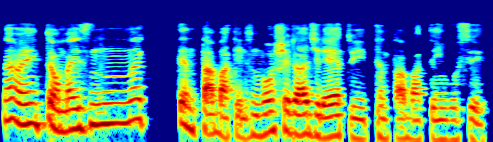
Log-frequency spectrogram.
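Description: A man from Brazil, chatting casually as a guest, with a relaxed, rambling way of telling stories. The recording sounds dull and lo-fi. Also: fairly high pitch, quick pace, creaky. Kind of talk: casual chat.

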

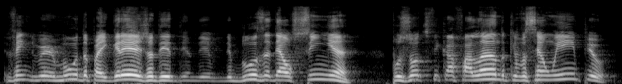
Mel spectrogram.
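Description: A pastor from Brazil preaching an informal sermon, blunt and scolding, full of slang. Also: male voice, high-pitched, steady tone, moderate pace, a bit bright. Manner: blunt, scolding, slangy, mimics whiny congregants.

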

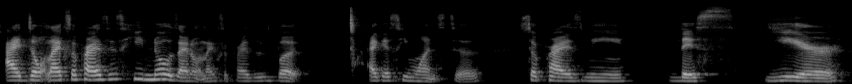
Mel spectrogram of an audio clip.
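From her home in Japan, a podcast host in her late twenties talks on her own in a relaxed, open, playful way, with lots of laughter. Her pitch is fairly low and a bit bright, and her pace is slow.

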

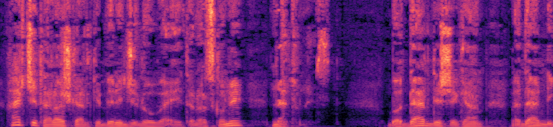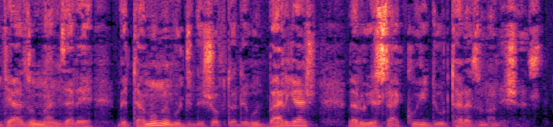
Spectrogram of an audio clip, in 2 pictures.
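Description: A man narrating a novel as an audiobook, expressive and acting out each character. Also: a bass voice, slightly rough, dry recording. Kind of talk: scripted storytelling narration.

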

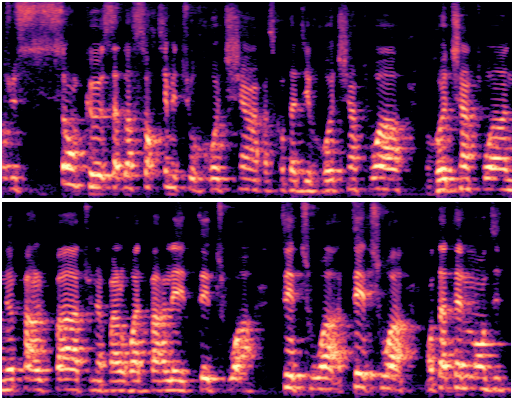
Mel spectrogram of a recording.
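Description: Un homme coach de vie donnant un discours de motivation, répétant ses phrases avec insistance. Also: male voice, fairly high pitch, echoey room. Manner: repetitive, insistent, emphatic. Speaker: life coach. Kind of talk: motivational talk.

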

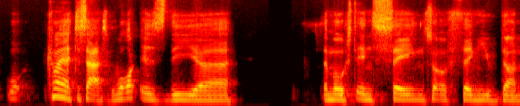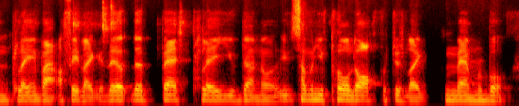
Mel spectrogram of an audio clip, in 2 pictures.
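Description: A man's voice: medium pitch, fairly even intonation, moderate pace, a little mellow. Welsh man, casual podcast co-host. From Wales. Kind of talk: casual chat.

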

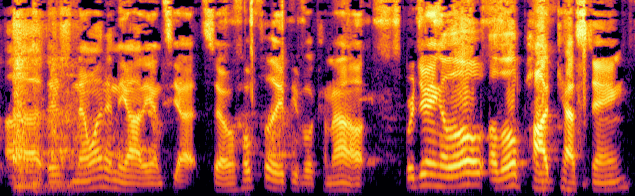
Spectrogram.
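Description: Male interviewer for a casual vlog; playful, swooping intonation, sharp bright tone. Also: mid-range voice, expressive, moderate pace, a little hiss or hum. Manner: playful, echoes guests' answers. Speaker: podcast host and interviewer.

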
